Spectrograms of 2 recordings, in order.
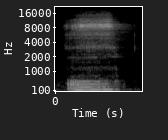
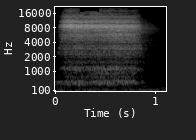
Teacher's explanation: you make the same mouth shape as you do with the letter s but you vocalize Z because with s it's just s it's just air coming out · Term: vocalized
